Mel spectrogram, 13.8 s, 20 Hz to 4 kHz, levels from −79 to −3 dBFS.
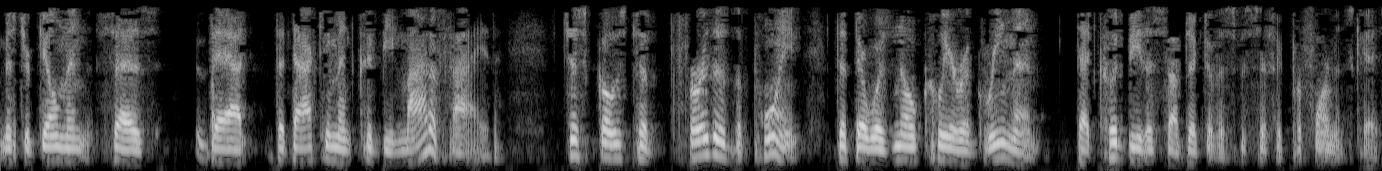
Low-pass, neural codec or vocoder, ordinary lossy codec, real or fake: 3.6 kHz; codec, 16 kHz, 8 kbps, FreqCodec, smaller model; MP3, 16 kbps; fake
